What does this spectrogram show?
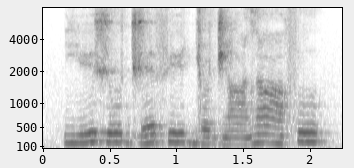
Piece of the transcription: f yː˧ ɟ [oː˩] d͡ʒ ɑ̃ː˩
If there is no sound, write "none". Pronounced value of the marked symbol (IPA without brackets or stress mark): o˩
